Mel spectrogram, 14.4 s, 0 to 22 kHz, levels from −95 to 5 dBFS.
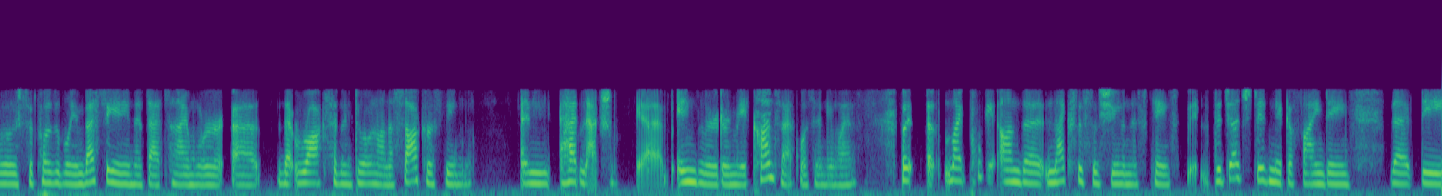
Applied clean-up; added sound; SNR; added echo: neural diffusion model UNIVERSE++.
